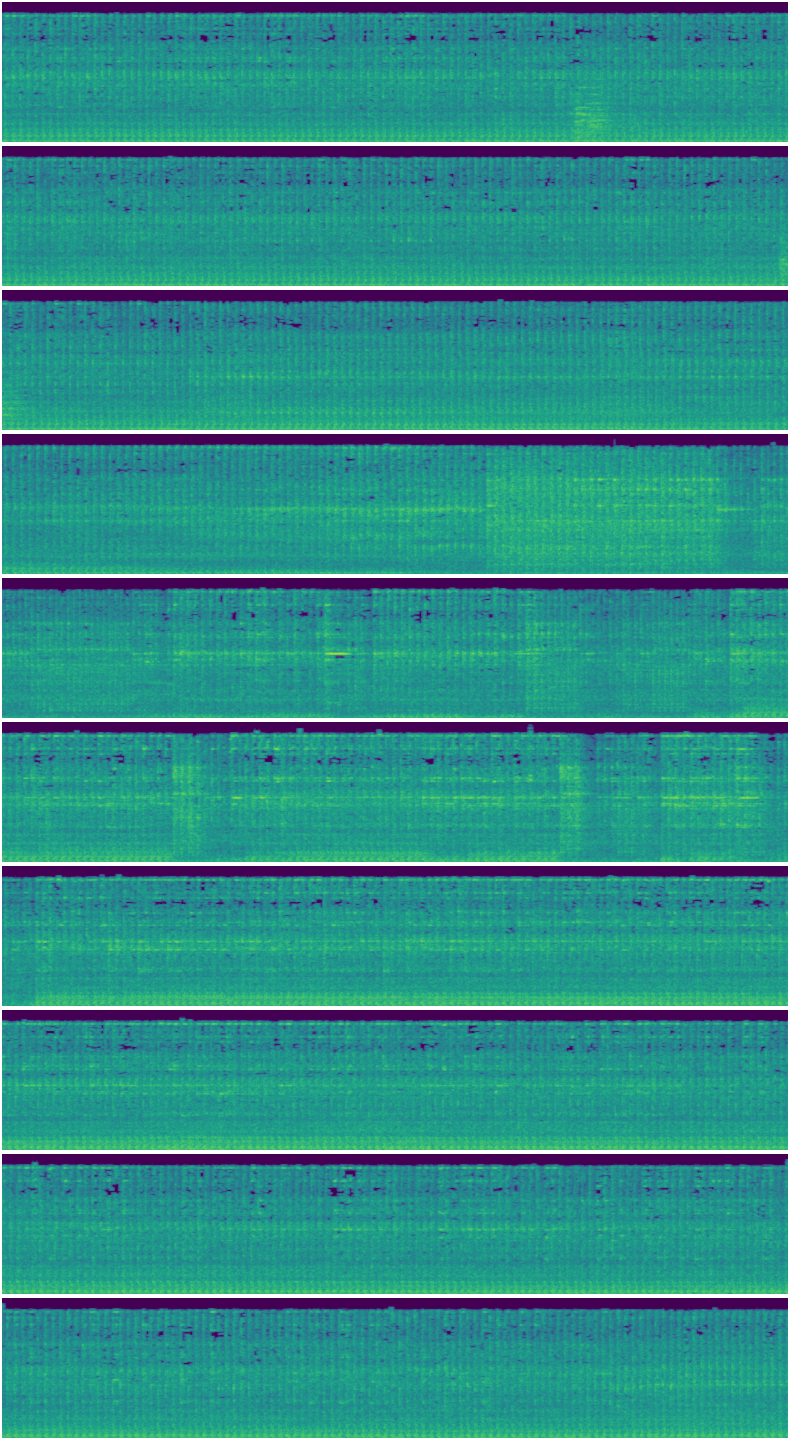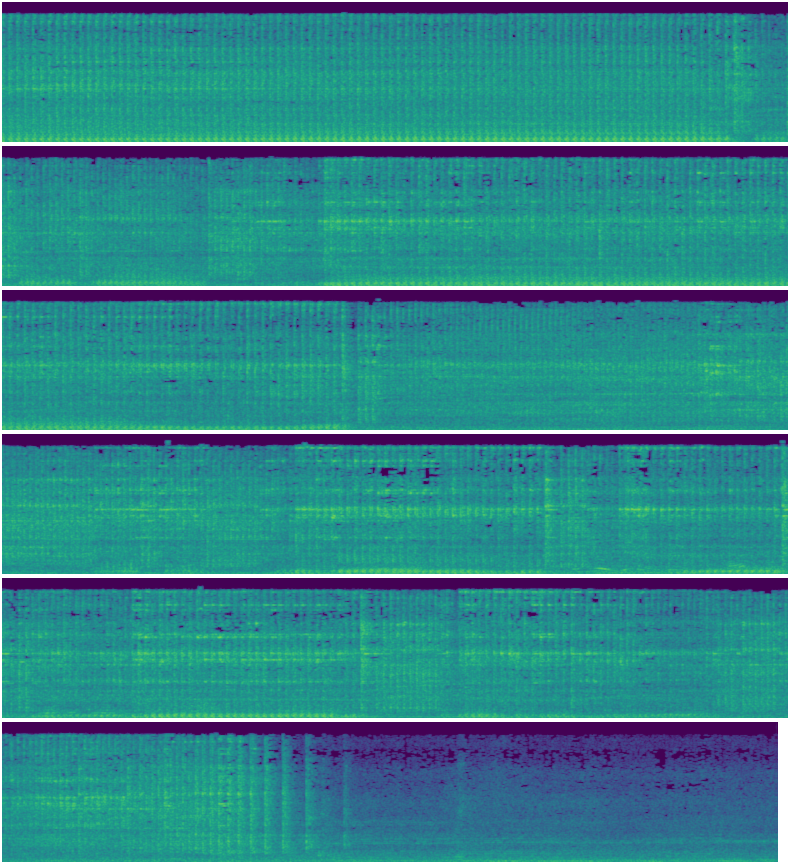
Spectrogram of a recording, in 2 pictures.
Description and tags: construction jackhammer echo narrow street
construction, echo, jackhammer, narrow, street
